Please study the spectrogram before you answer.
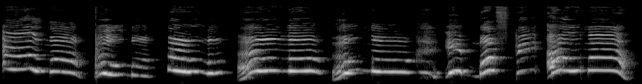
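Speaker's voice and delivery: very high, loud, laughing calls; laughing elephants. A narrator's reading. The herd laughing as they recognise Elmer, high and loud. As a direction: call his name through laughter. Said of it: "helpless with laughter".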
